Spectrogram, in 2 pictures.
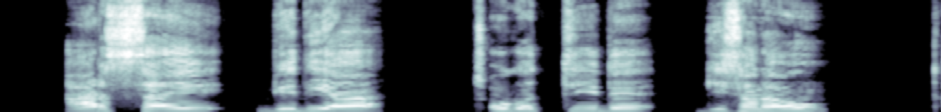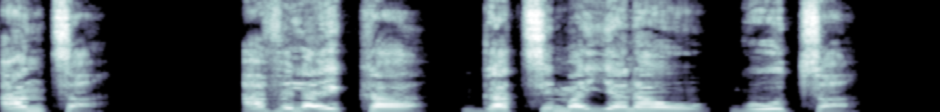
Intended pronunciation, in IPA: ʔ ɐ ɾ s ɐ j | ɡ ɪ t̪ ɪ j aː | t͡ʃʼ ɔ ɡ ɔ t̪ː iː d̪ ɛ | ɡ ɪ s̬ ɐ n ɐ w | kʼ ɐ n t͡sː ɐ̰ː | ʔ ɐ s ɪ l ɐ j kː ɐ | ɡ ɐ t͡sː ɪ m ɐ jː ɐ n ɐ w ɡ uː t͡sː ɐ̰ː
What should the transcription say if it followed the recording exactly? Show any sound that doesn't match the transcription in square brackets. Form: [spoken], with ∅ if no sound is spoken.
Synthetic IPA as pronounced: ʔ ɐ ɾ s ɐ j | ɡ ɪ [d̪] ɪ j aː | t͡ʃʼ ɔ ɡ ɔ t̪ː iː d̪ ɛ | ɡ ɪ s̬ ɐ n ɐ w | kʼ ɐ n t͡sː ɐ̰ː | ʔ ɐ [f] ɪ l ɐ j kː ɐ | ɡ ɐ t͡sː ɪ m ɐ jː ɐ n ɐ w ɡ uː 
